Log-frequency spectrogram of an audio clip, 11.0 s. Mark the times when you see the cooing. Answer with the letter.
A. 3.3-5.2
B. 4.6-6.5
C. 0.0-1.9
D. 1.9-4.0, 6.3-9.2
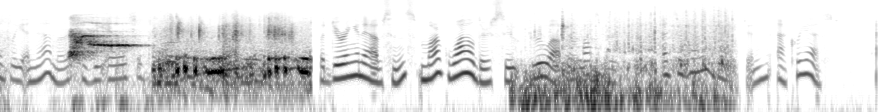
D.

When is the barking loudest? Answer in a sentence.
The loudest moment of the barking is at 1 second.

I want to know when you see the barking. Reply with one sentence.
You can hear the barking from 0.0 to 1.9 s.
